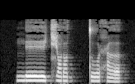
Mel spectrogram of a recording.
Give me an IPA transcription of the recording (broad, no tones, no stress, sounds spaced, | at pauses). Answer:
ŋ eː t͡ɕ ɒ ɾ ɒ d tː o ħ ɐ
